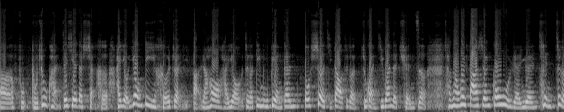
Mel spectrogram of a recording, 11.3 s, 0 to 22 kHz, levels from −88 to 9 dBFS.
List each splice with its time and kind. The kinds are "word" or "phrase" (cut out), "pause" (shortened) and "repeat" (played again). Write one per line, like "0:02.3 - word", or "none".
0:08.9 - phrase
